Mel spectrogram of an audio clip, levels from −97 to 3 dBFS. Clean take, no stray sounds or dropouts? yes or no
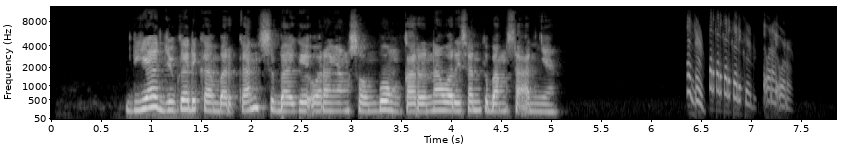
no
